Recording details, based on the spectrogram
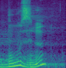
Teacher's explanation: Das heißt, Sie haben zugrunde liegend einfach nur ein S. Das U ist gespannt, das wird lang. Damit ist die Silbe hier silbenfähig, die wäre nicht überleicht.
